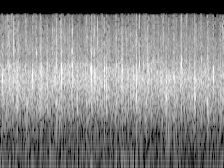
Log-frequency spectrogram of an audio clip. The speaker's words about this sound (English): I want to ask our connections team to find our first-time guest, if you would. Let's give our first-time guest another big hand clap. Thank you for coming.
